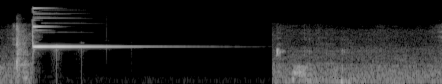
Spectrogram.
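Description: A single bright ding: one clear chime tone that strikes sharply and rings out, fading over about a second and a half.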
